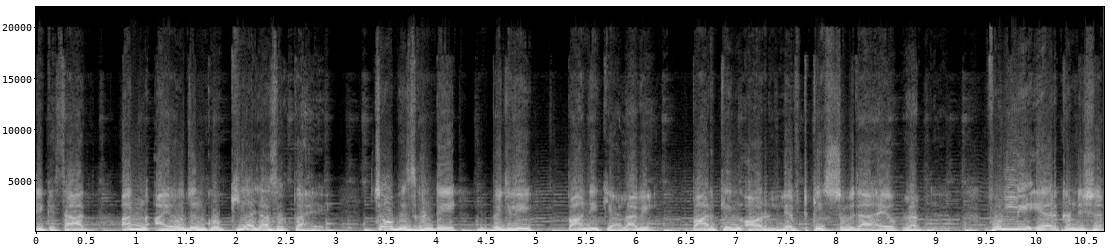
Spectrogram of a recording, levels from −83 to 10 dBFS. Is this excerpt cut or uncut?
uncut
